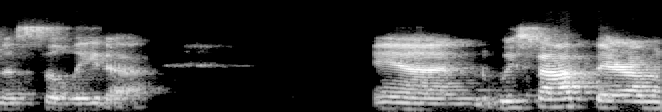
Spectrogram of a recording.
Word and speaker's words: Salida: was this is actually we thought it was pronounced Salida but if you look up the the original pronunciation is celita and we stopped there on the way down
